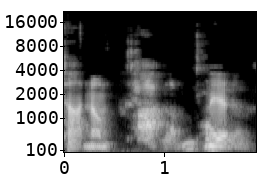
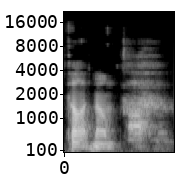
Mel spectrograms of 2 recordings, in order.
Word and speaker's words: Tottenham: tottenham but it's pronounced tottenham yeah just two syllables tottenham uh what do you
